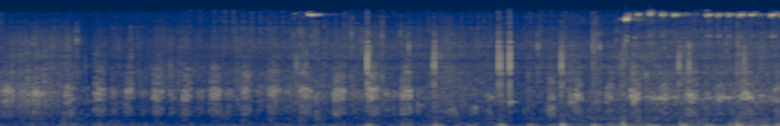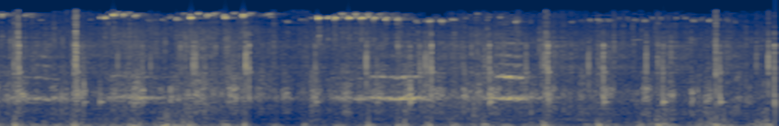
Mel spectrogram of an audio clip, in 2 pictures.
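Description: Dog running on a dirt trail, heard from a camera harnessed to its back: quick paw falls on the dirt and panting, with wind rumble on the microphone building from about four seconds in as it picks up speed.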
